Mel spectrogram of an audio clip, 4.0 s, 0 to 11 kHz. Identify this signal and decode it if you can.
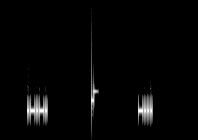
Morse code, heard as a keyed tone, about 40 wpm, 700 Hz. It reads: <AR> B
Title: Single Character (Letter:Number:Punctuation:Prosign) 40wpm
